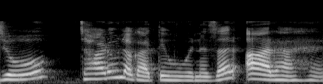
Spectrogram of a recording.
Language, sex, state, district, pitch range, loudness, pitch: Hindi, female, Chhattisgarh, Raipur, 190-245 Hz, -16 LUFS, 220 Hz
